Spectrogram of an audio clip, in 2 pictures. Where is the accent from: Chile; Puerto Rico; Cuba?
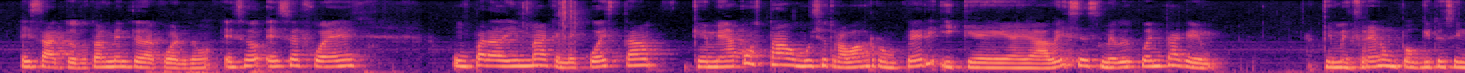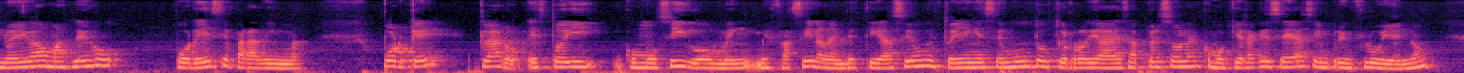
Cuba; moved away as an adult; also born or lived in Mexico; now in Bern, Switzerland; soy cubana de nacimiento. Y bueno, estudié en la universidad allí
